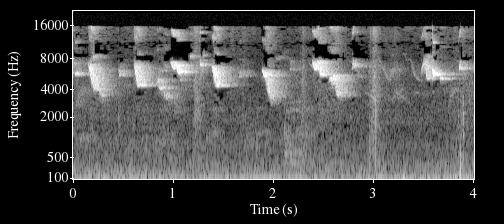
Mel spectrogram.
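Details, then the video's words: Saffron finch singing a lot: a series of short, high, slurred chirps, each dropping slightly in pitch, given in quick irregular succession with brief gaps, over a faint low hum. "canário da terra 315 cantando muito"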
